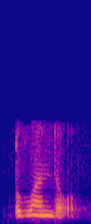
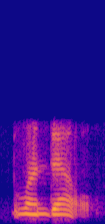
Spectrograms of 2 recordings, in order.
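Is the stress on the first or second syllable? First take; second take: first; second. First: The stress is on the first syllable. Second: The stress is on the second syllable. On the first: "in the UK, it's pronounced Blundell" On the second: "The accent is on the second syllable"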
